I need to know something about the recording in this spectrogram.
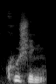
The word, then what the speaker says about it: Cushing: und aufgrund des cuschings ich find cusing eigentlich immer komisches Wort weil ich es als casching gelernt habe aber es wird wirklich kusching ausgesprochen ja aufgrund eben der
